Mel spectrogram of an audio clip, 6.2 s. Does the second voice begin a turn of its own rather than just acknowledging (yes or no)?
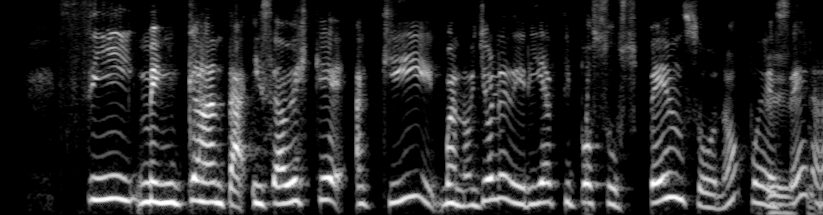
no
